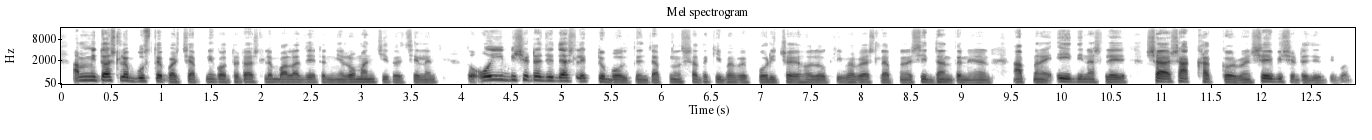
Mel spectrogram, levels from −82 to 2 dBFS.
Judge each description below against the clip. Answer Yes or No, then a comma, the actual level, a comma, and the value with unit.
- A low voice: Yes, low, 115 Hz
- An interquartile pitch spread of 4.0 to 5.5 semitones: No, average, 2.9 semitones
